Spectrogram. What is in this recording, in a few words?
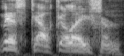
"oops", War General; speech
